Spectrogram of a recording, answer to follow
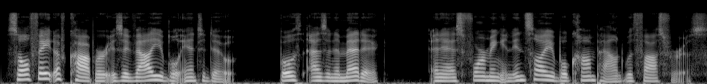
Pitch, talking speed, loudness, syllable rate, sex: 170 Hz, 160 wpm, -19 LUFS, 5.9 syllables/s, female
